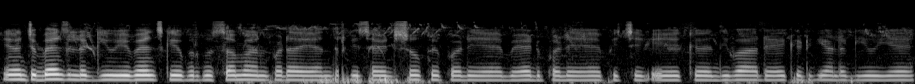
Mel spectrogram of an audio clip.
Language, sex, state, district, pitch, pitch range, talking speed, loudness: Hindi, female, Rajasthan, Bikaner, 205 Hz, 200-210 Hz, 205 wpm, -19 LUFS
